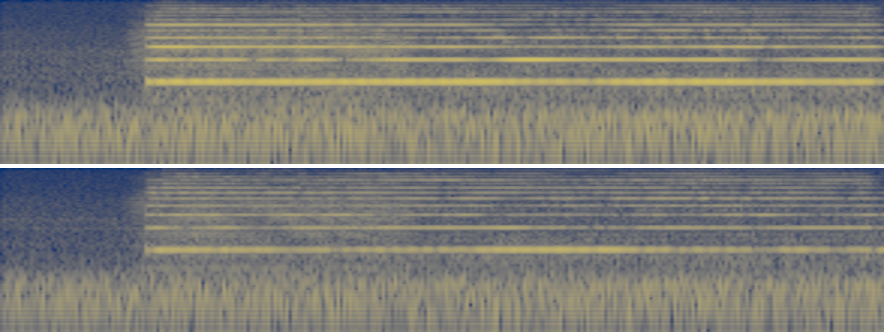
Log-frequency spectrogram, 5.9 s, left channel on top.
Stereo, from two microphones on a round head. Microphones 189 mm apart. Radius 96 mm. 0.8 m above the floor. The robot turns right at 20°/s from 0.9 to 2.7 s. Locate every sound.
1.0 s a violin: 175° left, 0.9 m; by 5.8 s 150° right, 0.9 m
